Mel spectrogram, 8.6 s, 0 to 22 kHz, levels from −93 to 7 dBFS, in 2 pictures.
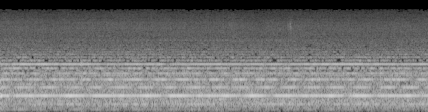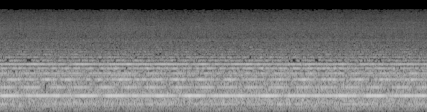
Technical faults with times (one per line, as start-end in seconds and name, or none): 0.80 chunks out of order
7.74 chunks out of order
